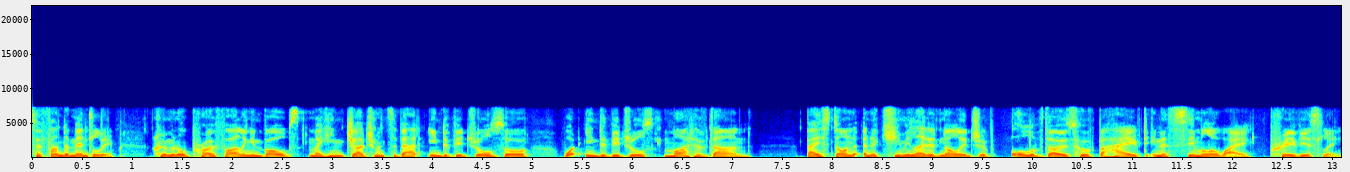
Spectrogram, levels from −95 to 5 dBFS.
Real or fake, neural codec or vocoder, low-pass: real; none; 7.2 kHz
